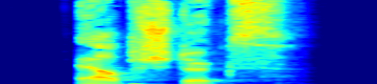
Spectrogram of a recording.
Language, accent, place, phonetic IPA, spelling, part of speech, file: German, Germany, Berlin, [ˈɛʁpʃtʏks], Erbstücks, noun, De-Erbstücks.ogg
- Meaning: genitive singular of Erbstück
